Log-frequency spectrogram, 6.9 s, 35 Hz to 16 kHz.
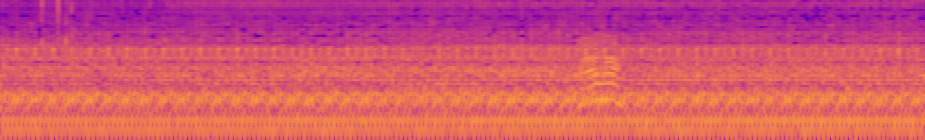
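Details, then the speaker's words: Citroën C4 Picasso 1.6 HDi diesel (pre-05/2010): steady, even idle with smooth rhythm and no ticking or hiccups; engine running perfectly, normal idle. "la pluie moteur tourne parfaitement"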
